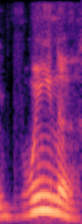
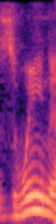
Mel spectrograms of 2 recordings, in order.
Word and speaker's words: Zweena: and it says Zen, but it's pronounced with a hard V. It's like Vina speaks.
